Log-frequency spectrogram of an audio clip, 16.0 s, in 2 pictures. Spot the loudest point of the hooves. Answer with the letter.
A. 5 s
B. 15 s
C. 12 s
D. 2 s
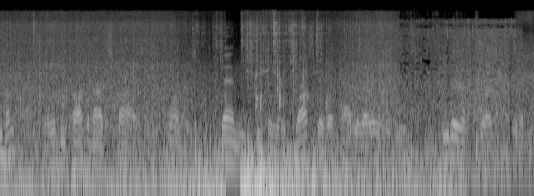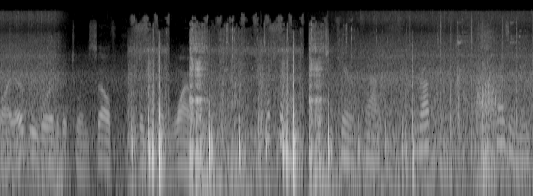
C.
